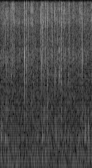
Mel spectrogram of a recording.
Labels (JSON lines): {"label": "ambient", "recorder": "HydroMoth"}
